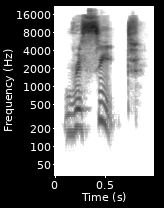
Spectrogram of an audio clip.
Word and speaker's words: receipt: Receipt. Receipt. Receipt. Receipt has a very interesting spelling. There is a P in the spelling of this word, but we do not pronounce it.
